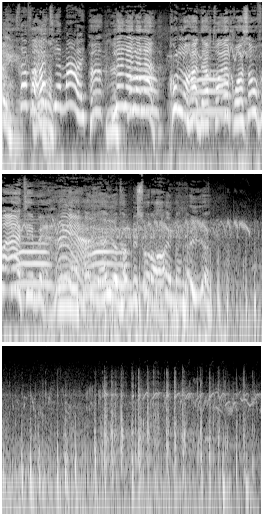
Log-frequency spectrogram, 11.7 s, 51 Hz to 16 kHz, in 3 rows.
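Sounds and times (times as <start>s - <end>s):
speech: 0.0s - 7.2s
horse hooves clip-clopping: 4.1s - 11.6s.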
